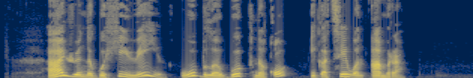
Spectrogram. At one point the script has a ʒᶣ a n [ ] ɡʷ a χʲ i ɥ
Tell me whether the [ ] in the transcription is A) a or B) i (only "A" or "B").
A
